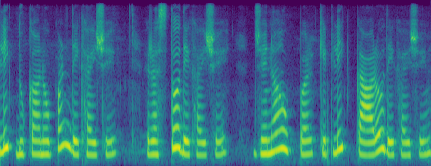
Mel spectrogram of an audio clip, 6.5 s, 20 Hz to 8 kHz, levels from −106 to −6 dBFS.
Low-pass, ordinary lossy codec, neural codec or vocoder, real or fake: 7.2 kHz; none; none; real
